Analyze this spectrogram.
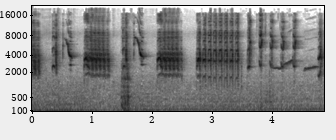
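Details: Vigorous long-tailed shrike song: long grating buzzes broken by quick falling whistles, then a choppy run of short notes and a couple of drawn-out level whistles.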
